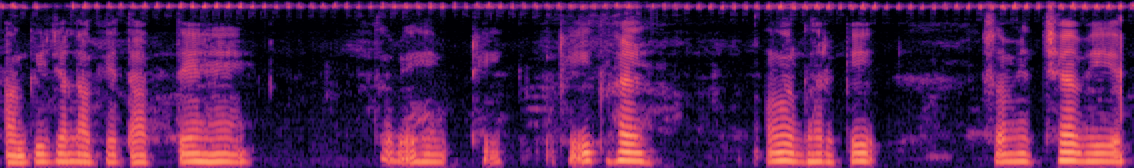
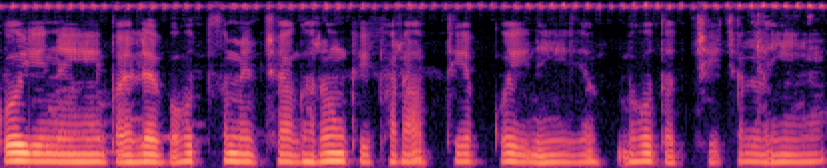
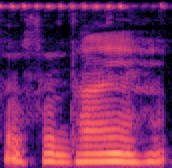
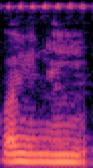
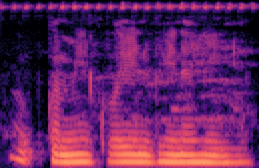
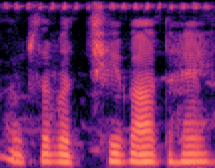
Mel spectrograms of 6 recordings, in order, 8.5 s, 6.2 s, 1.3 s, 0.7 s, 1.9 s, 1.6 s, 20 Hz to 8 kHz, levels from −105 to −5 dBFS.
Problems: constant background noise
